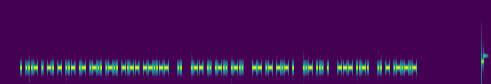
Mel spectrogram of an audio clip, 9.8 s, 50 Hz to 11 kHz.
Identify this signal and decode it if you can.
Morse code, heard as a keyed tone, about 41 wpm, 700 Hz. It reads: EVENTUALLY, I WILL MAKE USE OF IT.
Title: Sentences from Top 1000 Words - Review Part 6 - 45wpm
